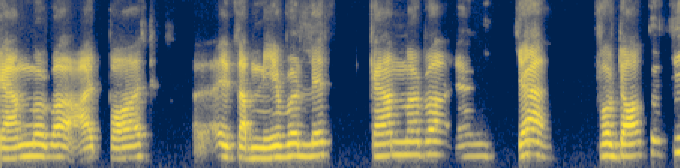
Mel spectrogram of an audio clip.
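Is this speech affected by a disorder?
Yes: cerebral palsy.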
